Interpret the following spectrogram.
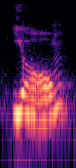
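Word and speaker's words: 永: of the fundamental strokes this captor is pronounced Yong in Chinese in Chinese meaning forever so I hope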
